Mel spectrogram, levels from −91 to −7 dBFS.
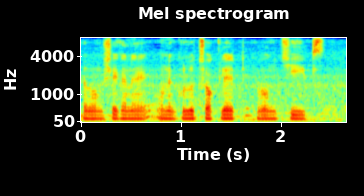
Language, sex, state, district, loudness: Bengali, male, Tripura, West Tripura, -18 LUFS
